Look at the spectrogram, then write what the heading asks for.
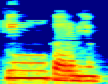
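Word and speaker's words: किं करणीयम्: तो हमने यहाँ किंग करणीयम, है ना। ये नियम है कि क, ख, ग, घ के पहले जब भी अनुस्वार आए तो उसका उच्चारण क्या होगा? ग होगा। क्या होगा?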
